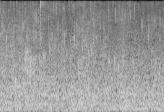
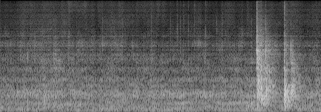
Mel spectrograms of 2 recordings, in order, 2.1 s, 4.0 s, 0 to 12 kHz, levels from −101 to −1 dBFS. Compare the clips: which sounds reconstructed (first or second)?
second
